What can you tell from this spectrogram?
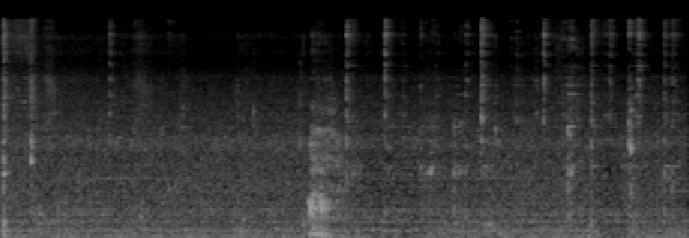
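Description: A metal spoon clinks and scrapes against stainless steel bowls as rice is scooped out of a rice bowl and tipped into a soup bowl, in scattered sharp clinks. A brief voice sound comes about four seconds in.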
